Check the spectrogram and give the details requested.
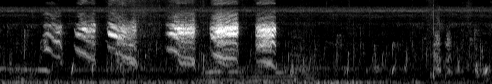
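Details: A baby spiny babbler gives five loud, harsh, raspy begging calls in a quick run, each about a third of a second long, over faint background chatter.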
